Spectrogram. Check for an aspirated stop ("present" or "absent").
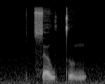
absent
